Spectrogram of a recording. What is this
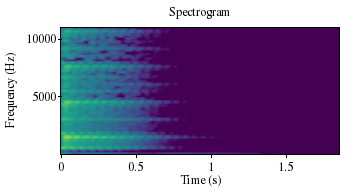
Analog Synth 01 A#
This sound is part of a pack of analog synthesizer one-note-shots.
It was made with the analog synthesizer MicroBrute from Arturia and was recorded and edited with Sony Sound Forge Pro. The sound is based on a triangle wave, bandpass-filtered and (as can be seen and heard) pitch modulated with an pulse wave LFO.
I've left the sound dry, so you can apply effects on your own taste.
This sound is in note A#.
